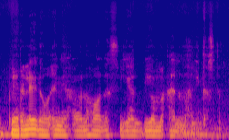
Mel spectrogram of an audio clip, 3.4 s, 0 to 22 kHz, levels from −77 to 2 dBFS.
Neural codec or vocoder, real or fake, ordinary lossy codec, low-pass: codec, 44.1 kHz, 3.4 kbps, Pupu-Codec; fake; none; none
